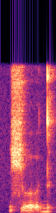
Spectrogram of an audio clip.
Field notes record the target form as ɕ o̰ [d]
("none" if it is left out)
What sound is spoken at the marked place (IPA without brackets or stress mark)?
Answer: d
